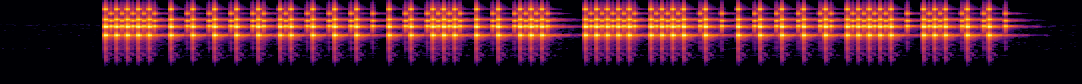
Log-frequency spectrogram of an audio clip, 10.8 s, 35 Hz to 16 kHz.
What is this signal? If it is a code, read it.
Morse code, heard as a telegraph sounder, machine-sent, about 22 wpm, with room echo. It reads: 59177 53942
